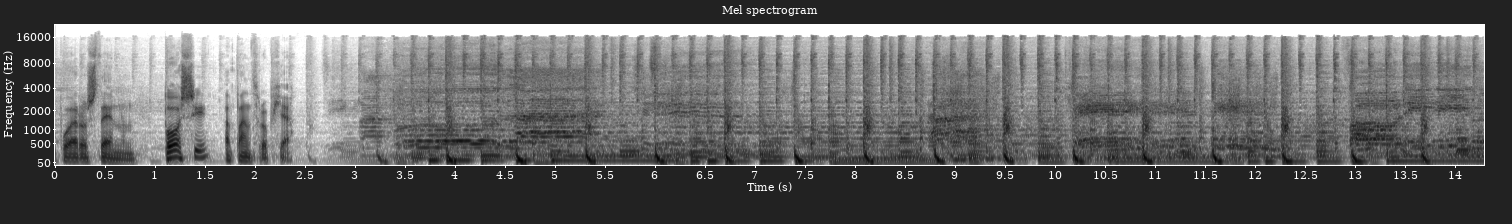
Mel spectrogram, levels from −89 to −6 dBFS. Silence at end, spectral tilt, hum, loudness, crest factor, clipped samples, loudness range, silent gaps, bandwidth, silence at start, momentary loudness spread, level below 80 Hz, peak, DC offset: 0 s; -4 dB/octave; none; -17 LUFS; 18 dB; under 0.1%; 3 LU; none; 17 kHz; 0 s; 8 LU; -30 dBFS; 0 dBFS; under 0.1%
